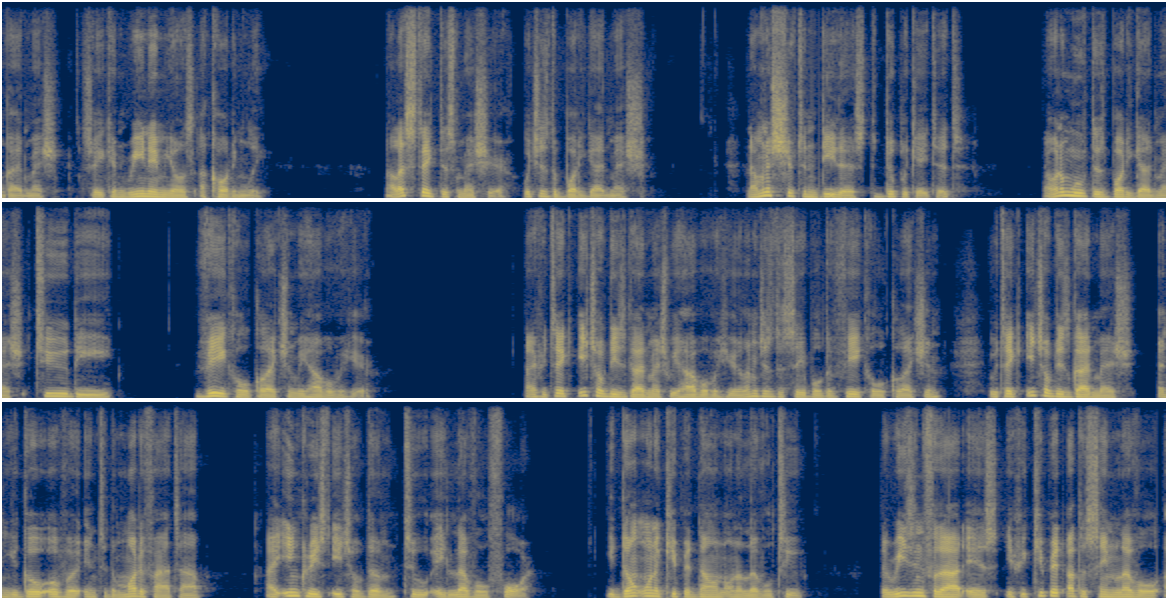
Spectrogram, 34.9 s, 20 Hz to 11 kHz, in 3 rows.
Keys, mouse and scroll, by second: 4.2 click, 8.3 shift+d, 10.2 right click, 11.0 m, 20.2 click, 21.5 click, 24.2 click, 29.8 click, 30.1 click, 31.2 click, 31.4 click.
